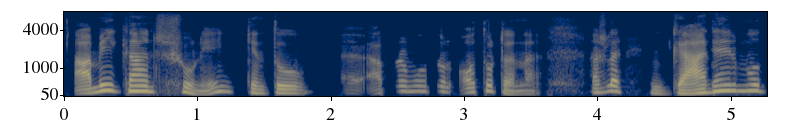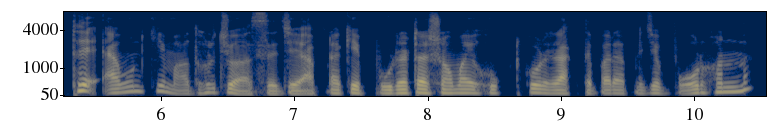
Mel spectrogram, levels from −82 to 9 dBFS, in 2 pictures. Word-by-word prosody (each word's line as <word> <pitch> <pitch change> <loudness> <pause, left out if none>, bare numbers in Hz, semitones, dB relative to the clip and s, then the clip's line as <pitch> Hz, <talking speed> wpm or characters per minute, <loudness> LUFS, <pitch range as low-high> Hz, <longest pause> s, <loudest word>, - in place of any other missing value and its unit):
আমি 195 - +6 0.2
গান 190 -1 +7 0.2
শুনি 120 - 0 0.3
কিন্তু 130 -2 0 0.5
অ্যা - - -17 0.2
আপনার 185 - -7
মতন 185 -1 -6 0.2
অতটা 160 - -1
না। 100 - -7 0.5
আসলে 175 +8 +2 0.5
গানের 140 - +6
মধ্যে 205 0 +1 0.2
এমন 160 +7 -2
কী 200 - -7
মাধুর্য 120 +7 -8 0.2
আছে 100 - -6
যে 105 - +1
আপনাকে 115 +3 -2 0.2
পুরোটা 125 +2 +3
সময় 125 0 +2
হুকড 125 -1 -7
করে 135 -3 +1
রাখতে 110 +2 -5
পারে 115 +1 -1
আপনি 110 - -11
যে - - +1
বোর 115 +4 -1
হন 160 0 +1
না? 225 - -3
135 Hz, 165 wpm, -26 LUFS, 115-180 Hz, 0.5 s, গান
